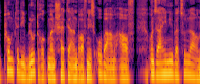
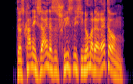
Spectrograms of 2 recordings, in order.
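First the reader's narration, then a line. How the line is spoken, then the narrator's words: Bellowed. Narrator (German): brüllte Elm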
